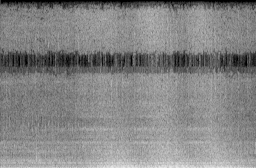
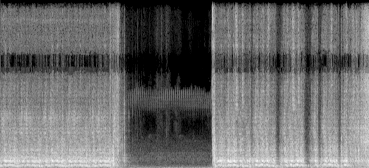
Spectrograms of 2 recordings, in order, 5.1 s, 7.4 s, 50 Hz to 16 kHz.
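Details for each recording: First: 1967 Lincoln V8 just restarted after valve lifter replacement, lifters now pumped up: deep, even idle with a steady low beat and no top-end ticking; sounds healthy, though a quieter lifter noise remains on the driver's side. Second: 1967 Lincoln V8, first start after replacing a valve lifter and reassembling the engine: rapid sharp ticking over the idle, briefly dying then returning, as lifters clatter until they pump back up with oil.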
